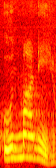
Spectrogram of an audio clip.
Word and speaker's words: unmani: mind is the state called Manon mani or unmani remember unmani the three syllable Mantra of the crown chakra so unmani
